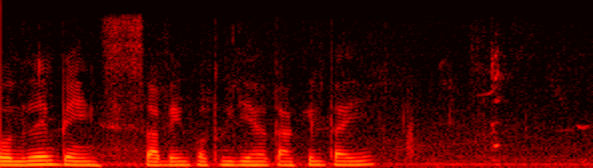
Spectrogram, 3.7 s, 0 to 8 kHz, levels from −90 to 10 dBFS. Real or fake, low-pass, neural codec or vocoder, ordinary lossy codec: real; 7.2 kHz; none; none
